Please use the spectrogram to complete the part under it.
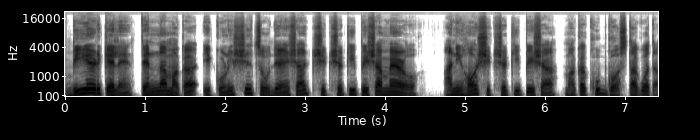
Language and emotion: Goan Konkani, neutral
